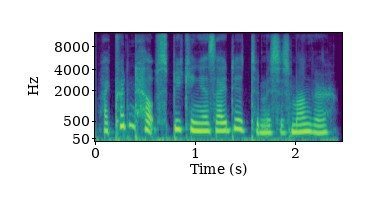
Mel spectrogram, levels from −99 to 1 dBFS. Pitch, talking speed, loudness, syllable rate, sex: 220 Hz, 245 wpm, -17 LUFS, 5.2 syllables/s, female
